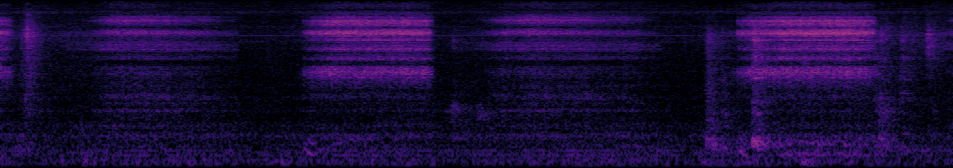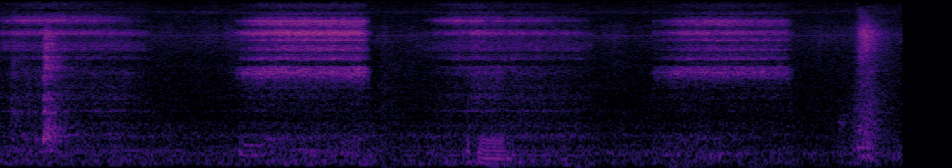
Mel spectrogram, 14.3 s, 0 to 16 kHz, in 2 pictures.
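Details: Young male puppy snoring loudly while asleep: regular snores with hissing, whistling breath sounds, about 18 breaths a minute. The audio was recorded separately from the video.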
